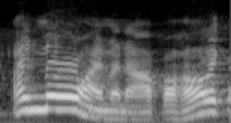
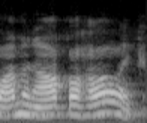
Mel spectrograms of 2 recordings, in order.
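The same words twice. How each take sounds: First: "know" hit hard and louder, rising; stress on know. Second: Said in the usual way. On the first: Real, not acted. To the meeting, insisting with stress on know. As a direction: lean into the word "know".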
